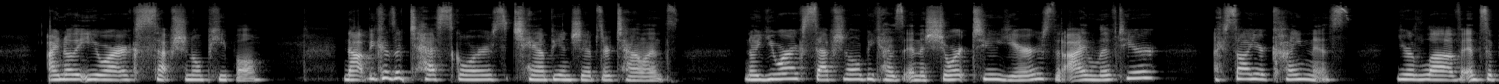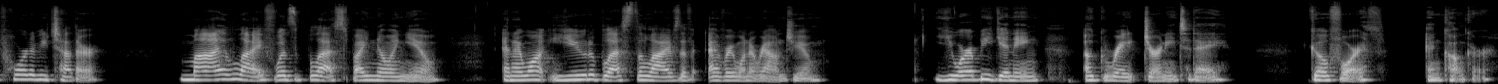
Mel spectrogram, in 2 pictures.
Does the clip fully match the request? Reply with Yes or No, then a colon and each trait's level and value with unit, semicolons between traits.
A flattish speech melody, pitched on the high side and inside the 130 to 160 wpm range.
Yes: narrow, 2.0 semitones; high, 215 Hz; average, 140 wpm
